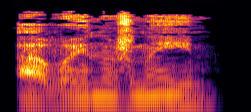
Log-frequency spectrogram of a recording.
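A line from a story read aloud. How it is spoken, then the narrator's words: Plain. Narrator (Russian): сказала Кая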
